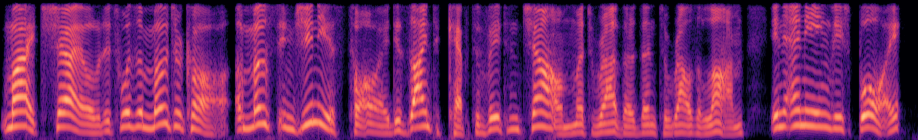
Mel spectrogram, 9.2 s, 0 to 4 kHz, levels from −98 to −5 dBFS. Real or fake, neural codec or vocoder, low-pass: fake; codec, 16 kHz in and 24 kHz out, 0.4 kbps, LongCat-Audio-Codec, two codebook decoder; 3.6 kHz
